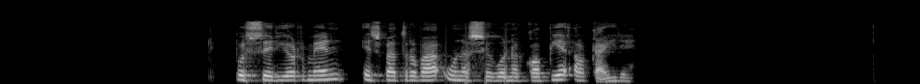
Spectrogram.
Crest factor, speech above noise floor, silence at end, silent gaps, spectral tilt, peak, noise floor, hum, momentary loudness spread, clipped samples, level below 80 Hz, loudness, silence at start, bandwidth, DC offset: 20 dB; over 68 dB; 2.9 s; 3.50-3.61 s; -4 dB/octave; -6 dBFS; under -90 dBFS; none; 7 LU; under 0.1%; -66 dBFS; -22 LUFS; 2.35 s; 8.2 kHz; under 0.1%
